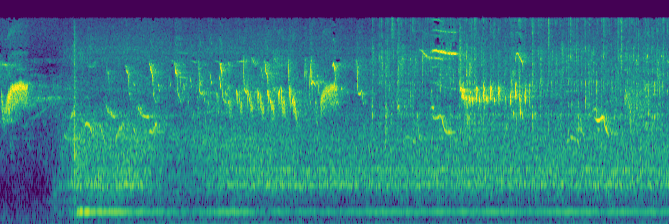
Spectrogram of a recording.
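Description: A small electric motor hums steadily.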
